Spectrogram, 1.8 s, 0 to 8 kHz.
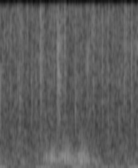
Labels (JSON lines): {"label": "biophony, croak", "recorder": "SoundTrap 500"}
